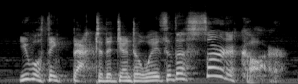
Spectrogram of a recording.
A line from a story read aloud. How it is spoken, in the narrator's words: Paul snapped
